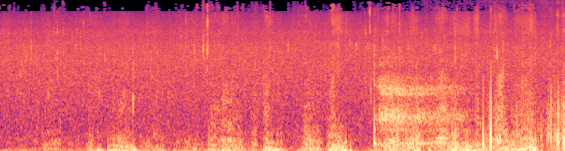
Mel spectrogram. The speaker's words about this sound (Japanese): 辛い思い出も悲しいことも雨が洗い流してくれる。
